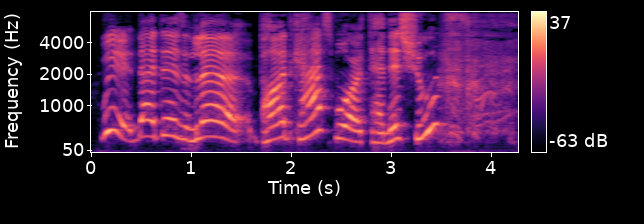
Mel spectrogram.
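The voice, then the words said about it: Half French put-on accent. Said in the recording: “I wanted to do a half French accent.”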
